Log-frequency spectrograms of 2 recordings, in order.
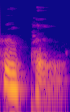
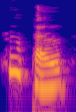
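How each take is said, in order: First: The final vowel sounds like 'oo'. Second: The final vowel sounds like 'oh'. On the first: This is how someone else pronounced it. "pronounced it hoopoo" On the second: This is the speaker's own usual pronunciation. "the way I have always pronounced it"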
